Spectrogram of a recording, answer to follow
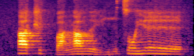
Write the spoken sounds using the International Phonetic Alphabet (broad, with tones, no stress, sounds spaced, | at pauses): a˦ t͡ʃ ɪ˦˨ ɡ͡b a˨ ŋ a˦ β ɪ˦˨ j iː˨˦ t͡s o˦ j eː˦˨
